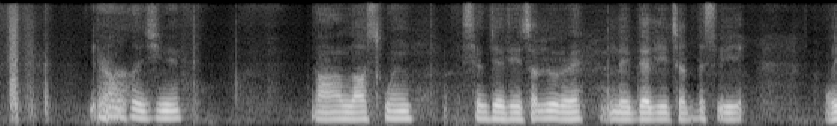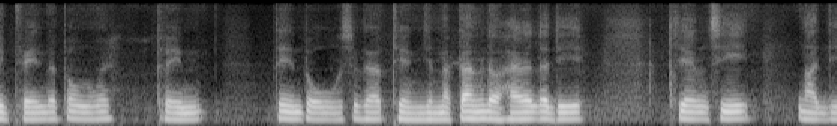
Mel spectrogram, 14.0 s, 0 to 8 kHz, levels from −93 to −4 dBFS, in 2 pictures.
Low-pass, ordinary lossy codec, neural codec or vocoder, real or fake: 7.2 kHz; MP3, 48 kbps; codec, 16 kHz, 0.5 kbps, FunCodec, trained on Chinese and English, 25 frames a second; fake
